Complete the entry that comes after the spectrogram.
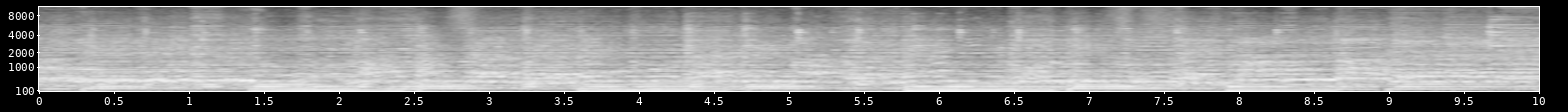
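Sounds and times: accordion band playing gospel: 0:00.0 - 0:10.0
group of voices singing: 0:00.0 - 0:10.0.

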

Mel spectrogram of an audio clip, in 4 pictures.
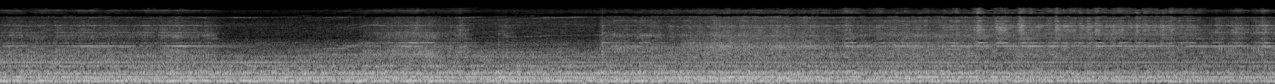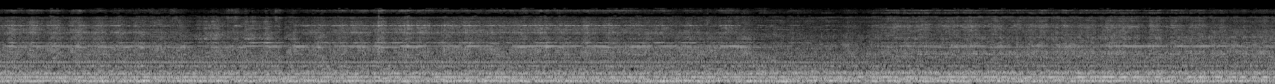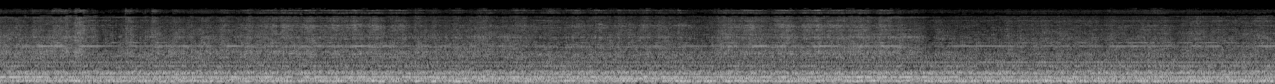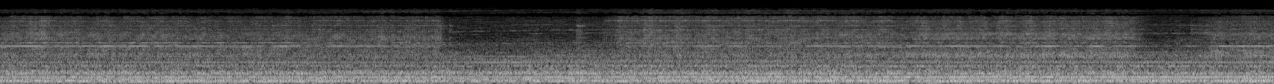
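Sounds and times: rotary grinder whining on metal: 0:00.0 - 0:50.9.

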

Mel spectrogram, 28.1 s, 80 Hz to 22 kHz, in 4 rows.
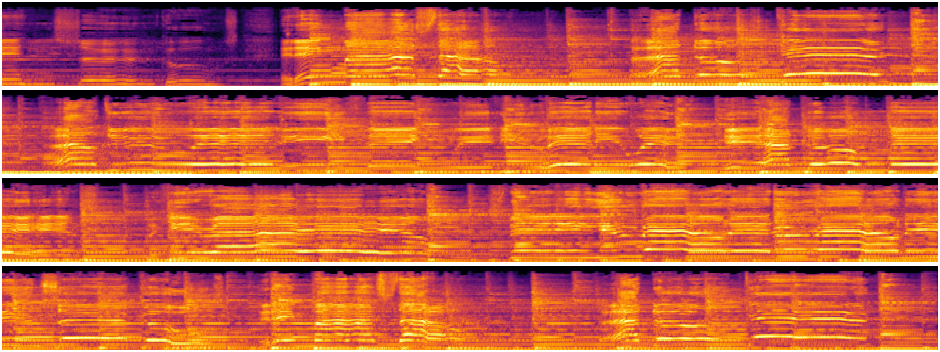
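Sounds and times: man singing: 0:00.0 - 0:27.9
acoustic guitar strummed: 0:00.0 - 0:28.0.

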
